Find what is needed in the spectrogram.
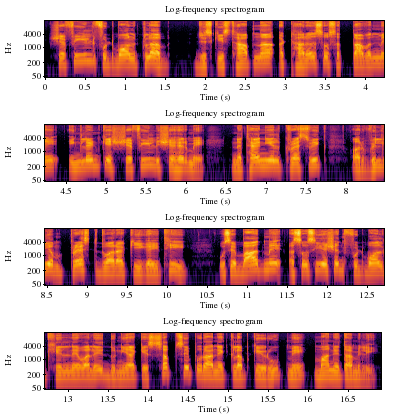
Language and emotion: Hindi, neutral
